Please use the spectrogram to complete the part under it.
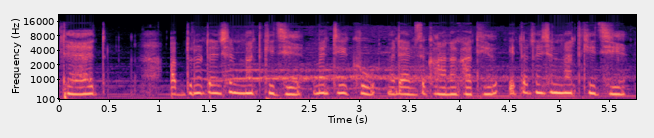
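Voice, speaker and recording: A woman's voice: very high voice, level tone, normal speed, music in the background. A woman voicing a caring, dutiful young adult daughter who soothes and pleads with her worried parents in an amateur fan audio drama. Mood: reassuring.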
